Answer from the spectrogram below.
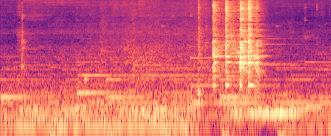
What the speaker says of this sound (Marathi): चमच्याने मिक्स करून घेते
